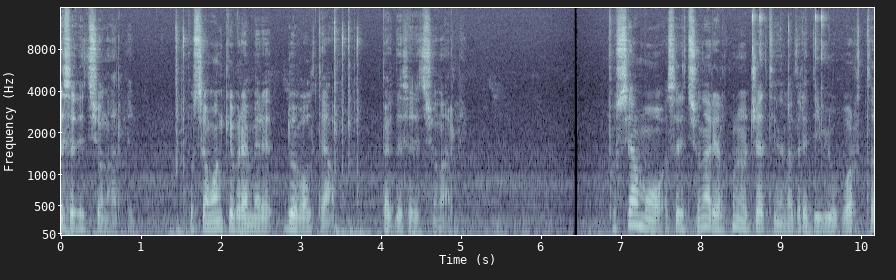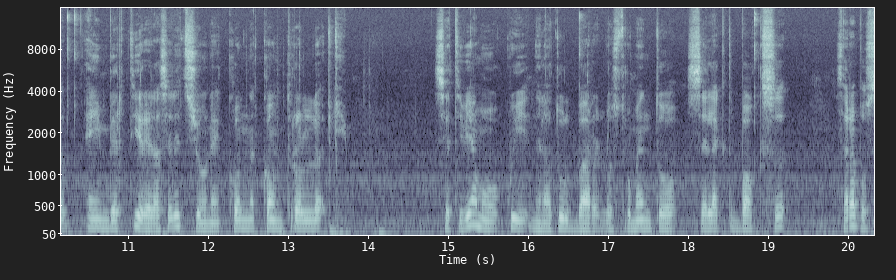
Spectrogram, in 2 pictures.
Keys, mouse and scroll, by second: 1.5 a, 3.3 a, 3.7 a, 13.6 ctrl+i, 16.6-18.7 drag.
